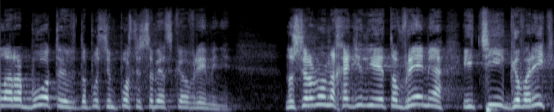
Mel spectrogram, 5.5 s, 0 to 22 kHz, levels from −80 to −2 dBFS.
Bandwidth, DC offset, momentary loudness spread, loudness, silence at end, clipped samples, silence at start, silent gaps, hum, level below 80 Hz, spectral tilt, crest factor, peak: 16.5 kHz; under 0.1%; 10 LU; -23 LUFS; 0 s; under 0.1%; 0 s; none; none; -60 dBFS; -3 dB/octave; 20 dB; -4 dBFS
